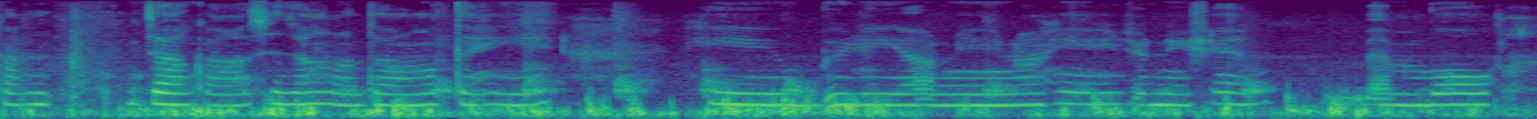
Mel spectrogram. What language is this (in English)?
Chakma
